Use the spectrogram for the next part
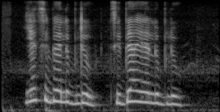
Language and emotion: Russian, positive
